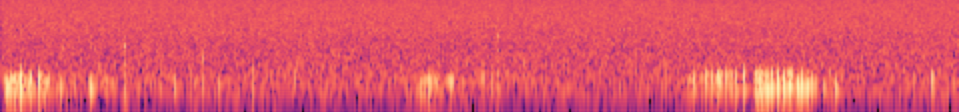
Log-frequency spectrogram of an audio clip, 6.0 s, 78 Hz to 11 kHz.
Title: stomach growling 2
